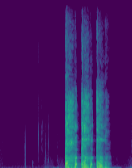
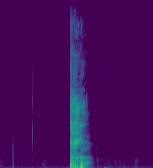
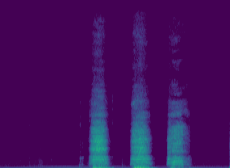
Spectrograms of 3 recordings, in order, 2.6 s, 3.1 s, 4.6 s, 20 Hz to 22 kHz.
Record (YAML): three_cough_length: 2.6 s
three_cough_amplitude: 31155
three_cough_signal_mean_std_ratio: 0.38
cough_length: 3.1 s
cough_amplitude: 17058
cough_signal_mean_std_ratio: 0.25
exhalation_length: 4.6 s
exhalation_amplitude: 7189
exhalation_signal_mean_std_ratio: 0.38
survey_phase: alpha (2021-03-01 to 2021-08-12)
age: 18-44
gender: Male
wearing_mask: 'No'
symptom_abdominal_pain: true
symptom_headache: true
smoker_status: Never smoked
respiratory_condition_asthma: false
respiratory_condition_other: false
recruitment_source: Test and Trace
submission_delay: 1 day
covid_test_result: Positive
covid_test_method: RT-qPCR
covid_ct_value: 15.8
covid_ct_gene: ORF1ab gene
covid_ct_mean: 16.3
covid_viral_load: 4600000 copies/ml
covid_viral_load_category: High viral load (>1M copies/ml)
